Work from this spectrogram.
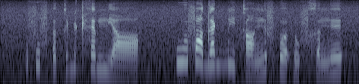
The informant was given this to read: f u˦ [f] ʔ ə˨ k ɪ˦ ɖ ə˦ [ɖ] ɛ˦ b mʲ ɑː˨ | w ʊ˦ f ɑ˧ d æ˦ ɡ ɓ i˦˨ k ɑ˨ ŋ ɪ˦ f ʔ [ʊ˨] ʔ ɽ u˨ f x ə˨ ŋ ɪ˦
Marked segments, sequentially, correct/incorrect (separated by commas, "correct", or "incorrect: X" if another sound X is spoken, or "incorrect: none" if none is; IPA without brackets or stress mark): correct, incorrect: ʈʰ, incorrect: ʊː˨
